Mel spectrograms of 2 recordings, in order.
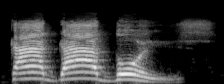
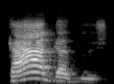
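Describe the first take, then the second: First: The stress is on the second syllable. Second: The stress is on the first syllable. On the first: The speaker calls it wrong. "Se eu tirar o acento de cágados" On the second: The speaker calls it right. "Proparoxítona foi acentuada"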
